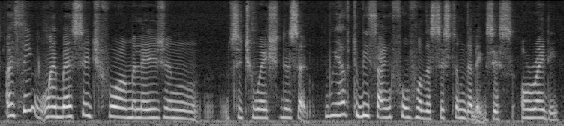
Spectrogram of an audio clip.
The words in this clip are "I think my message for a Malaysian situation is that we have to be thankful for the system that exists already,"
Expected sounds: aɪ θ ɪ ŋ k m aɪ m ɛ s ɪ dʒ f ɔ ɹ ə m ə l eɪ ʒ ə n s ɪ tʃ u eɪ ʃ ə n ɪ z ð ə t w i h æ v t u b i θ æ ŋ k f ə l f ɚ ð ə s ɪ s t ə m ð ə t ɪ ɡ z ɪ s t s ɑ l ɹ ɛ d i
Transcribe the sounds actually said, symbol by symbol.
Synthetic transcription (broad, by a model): aɪ θ ɪ ŋ k m aɪ m ɛ s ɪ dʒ f ɔ ɹ ə m ə l eɪ ʒ ə n s ɪ tʃ u eɪ ʃ ə n ɪ z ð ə t w i h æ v t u b i θ æ ŋ k f ə l f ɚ ð ə s ɪ s t ə m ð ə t ɪ ɡ z ɪ s t s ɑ l ɹ ɛ d i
